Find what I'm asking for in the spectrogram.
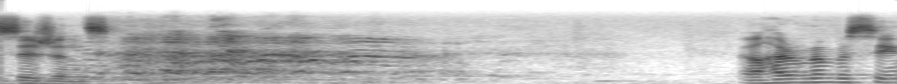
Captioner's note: crowd laughs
